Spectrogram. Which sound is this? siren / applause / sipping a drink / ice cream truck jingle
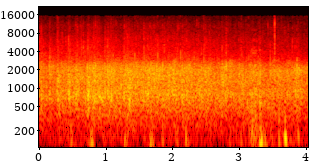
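applause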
